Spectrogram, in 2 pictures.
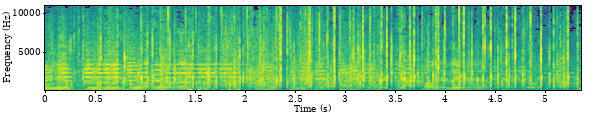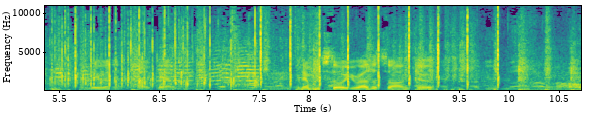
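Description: Band music with many voices singing and shouting over it, and a dense patter of sharp clicks. Held chords stand out in the first couple of seconds; wavering voices are strongest near the end.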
